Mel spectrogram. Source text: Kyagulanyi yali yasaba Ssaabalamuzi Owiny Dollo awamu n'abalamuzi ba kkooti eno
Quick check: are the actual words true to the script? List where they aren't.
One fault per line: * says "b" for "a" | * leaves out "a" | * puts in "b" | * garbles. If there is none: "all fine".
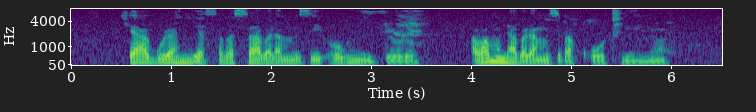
* leaves out "yali"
